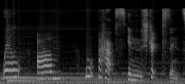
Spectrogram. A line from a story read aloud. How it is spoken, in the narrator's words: stammered Uncle Andrew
